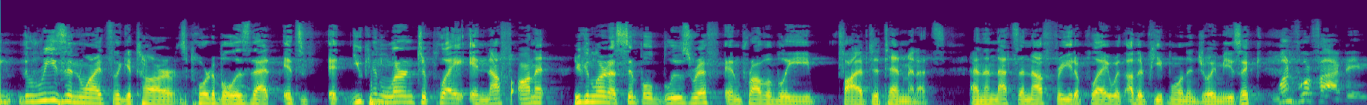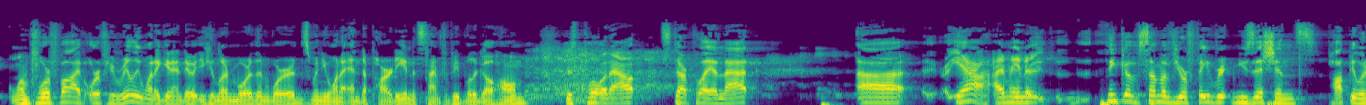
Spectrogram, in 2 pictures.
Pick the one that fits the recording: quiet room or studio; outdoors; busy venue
busy venue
